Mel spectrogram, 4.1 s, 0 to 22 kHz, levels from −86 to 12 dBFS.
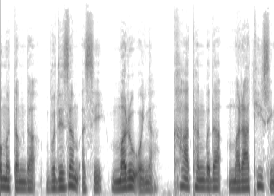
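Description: No technical fault can be heard anywhere in the speech, and the signal stays steady and intact across the whole recording.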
